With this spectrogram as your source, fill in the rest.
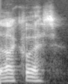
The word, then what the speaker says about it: Arquette: David Arquette. I don't know why you pronounce the Q in it.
